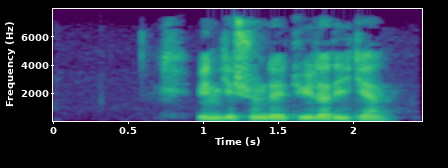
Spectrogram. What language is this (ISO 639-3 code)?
uzb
